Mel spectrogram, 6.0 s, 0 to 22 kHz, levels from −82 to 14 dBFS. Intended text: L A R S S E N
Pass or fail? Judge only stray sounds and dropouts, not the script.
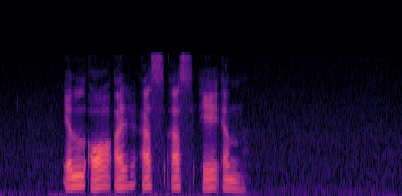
pass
